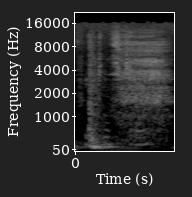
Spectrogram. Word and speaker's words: Phytophthora: Ja, Phytophthora.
